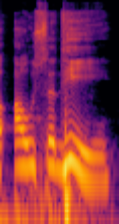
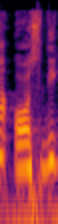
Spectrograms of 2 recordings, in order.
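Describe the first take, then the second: First: औषधि drawn out very slowly, syllable by syllable; spelled-out pronunciation. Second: Said in the usual way. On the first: Shown as a demonstration. Teacher showing students how औषधि is written, drawn-out pronunciation. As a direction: stretch औषधि so each sound shows. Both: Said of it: "औषधि कैसे लिखते हैं".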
